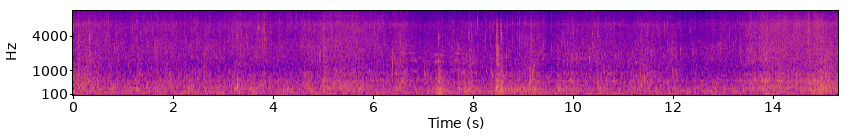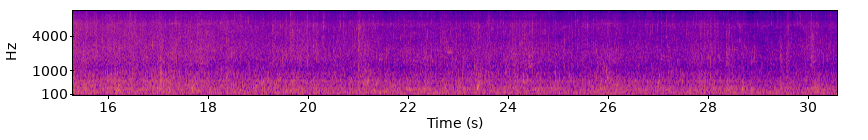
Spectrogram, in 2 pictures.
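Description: Small lake waves lapping against the shore in a steady wash, with a few louder splashes about a quarter of the way in and again near the middle.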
